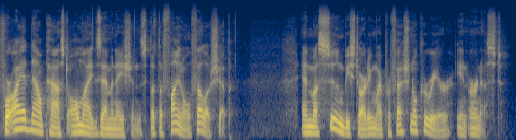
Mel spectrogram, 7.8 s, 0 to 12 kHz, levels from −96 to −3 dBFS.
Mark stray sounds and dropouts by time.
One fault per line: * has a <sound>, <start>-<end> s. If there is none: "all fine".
all fine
